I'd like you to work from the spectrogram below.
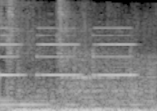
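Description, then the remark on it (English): An electronic alarm tone from the alarm function of the KGRG mobile app sounds steadily for over a second, a thin high beep held over a low rumbling background, with no one talking. “It also has an alarm function you'll probably sleep through.”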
